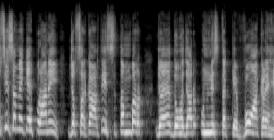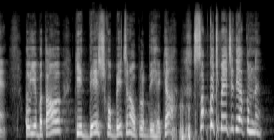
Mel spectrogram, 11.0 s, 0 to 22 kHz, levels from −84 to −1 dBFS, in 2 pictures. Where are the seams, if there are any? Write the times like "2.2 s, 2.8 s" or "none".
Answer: 5.8 s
